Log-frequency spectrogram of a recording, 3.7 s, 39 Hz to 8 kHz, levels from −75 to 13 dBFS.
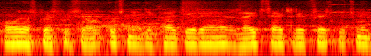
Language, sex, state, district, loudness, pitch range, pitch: Hindi, male, Bihar, Katihar, -16 LUFS, 115-120 Hz, 115 Hz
